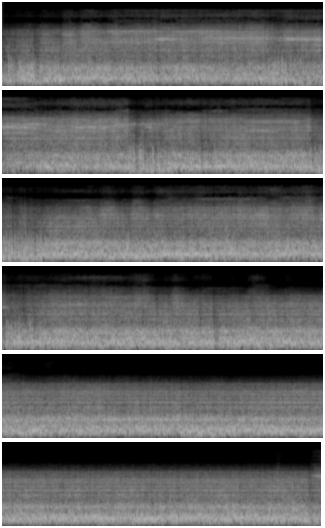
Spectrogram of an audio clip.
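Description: Passenger train running on the rails, a continuous steady rumble of wheels and coaches, with a high wheel squeal during the first several seconds.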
